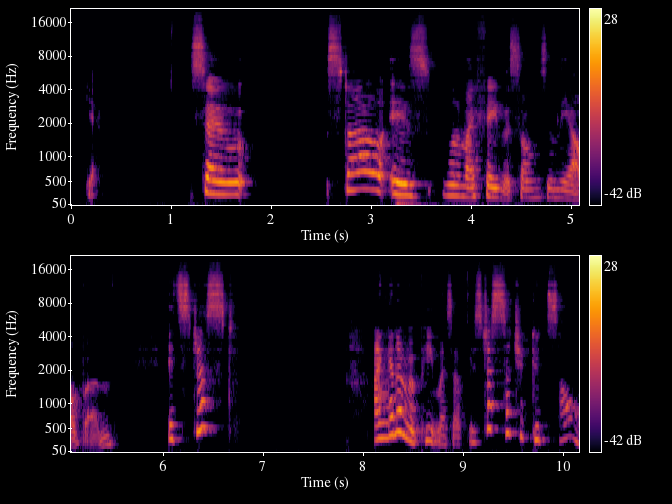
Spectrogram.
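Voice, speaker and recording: A woman with a high pitch speaks at a fairly slow pace, her pitch swinging very widely and her loudness shifting a lot, with long, frequent pauses. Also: very clean recording, silent background. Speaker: podcast co-host. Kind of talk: casual chat.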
